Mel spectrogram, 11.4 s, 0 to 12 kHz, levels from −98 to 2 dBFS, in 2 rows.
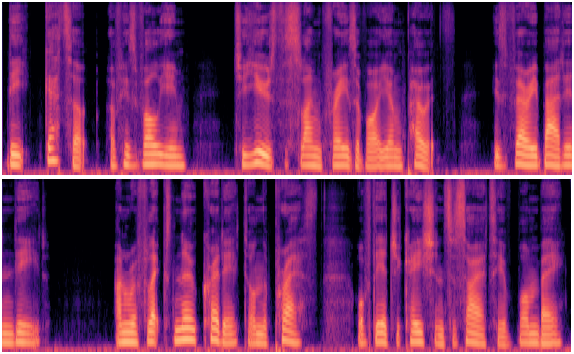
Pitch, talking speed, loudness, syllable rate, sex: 140 Hz, 170 wpm, -21 LUFS, 5.0 syllables/s, female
